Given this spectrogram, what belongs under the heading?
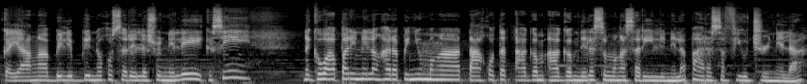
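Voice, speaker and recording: A woman's voice: medium pitch, quick pace, fairly bright tone, soft background music, lightly acted. A young woman with a Filipino accent playing a candid, ambitious, playful girlfriend in a conversational radio drama. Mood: chatty, admiring. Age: young adult.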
